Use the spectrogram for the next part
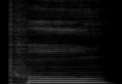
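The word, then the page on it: pu: tone 2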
